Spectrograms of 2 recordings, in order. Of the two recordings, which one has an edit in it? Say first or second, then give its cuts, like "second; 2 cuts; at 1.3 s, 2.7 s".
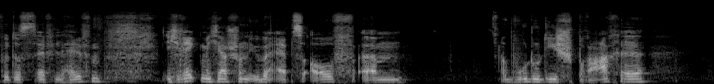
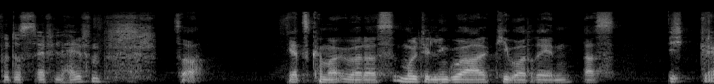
second; 1 cut; at 1.6 s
